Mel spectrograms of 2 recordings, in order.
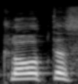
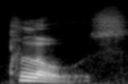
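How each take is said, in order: First: A th sound is said before the ending. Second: No th sound is said before the ending. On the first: The speaker calls it wrong. "നമ്മൾ ക്ലോത്തസ് എന്ന് പറയാറുണ്ട്" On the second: The speaker calls it right. "The correct pronunciation is ക്ലോസ്"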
